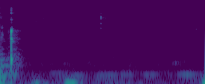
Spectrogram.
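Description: A few faint computer mouse clicks, with a couple of soft low thumps in the first second.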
